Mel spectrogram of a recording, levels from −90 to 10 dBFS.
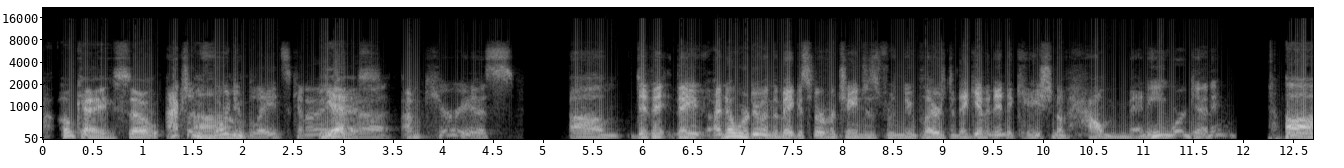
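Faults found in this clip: Speech dull, robotic, an octave low, with a steady 50 Hz buzz, throughout. Probable component: deinterleave in capture or decode. Interleaved audio read as planar in 20 ms blocks; each channel plays half-speed, halves overlapping, so pacing holds.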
